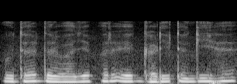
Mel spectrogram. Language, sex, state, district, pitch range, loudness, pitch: Hindi, male, Himachal Pradesh, Shimla, 135-145 Hz, -12 LUFS, 140 Hz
